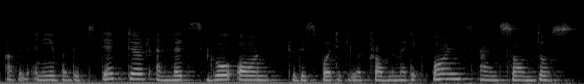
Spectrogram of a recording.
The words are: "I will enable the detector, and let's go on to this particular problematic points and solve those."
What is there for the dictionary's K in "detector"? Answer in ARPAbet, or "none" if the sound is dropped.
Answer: K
